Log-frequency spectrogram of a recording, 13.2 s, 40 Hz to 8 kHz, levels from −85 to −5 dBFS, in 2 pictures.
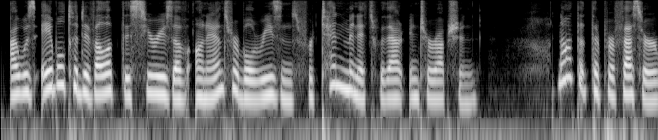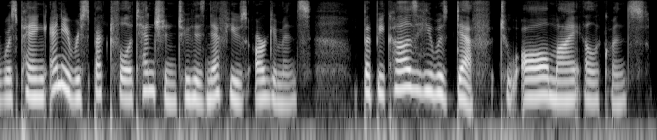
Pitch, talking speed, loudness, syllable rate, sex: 215 Hz, 170 wpm, -19 LUFS, 5.9 syllables/s, female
